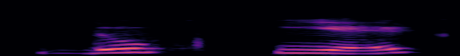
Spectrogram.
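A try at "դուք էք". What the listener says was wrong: yeah, but in this case, we have to pronounce this yeah as a. Narang n, not with ye, but with e, because in auxiliary verbs, we have to pronounce this ye as e.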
